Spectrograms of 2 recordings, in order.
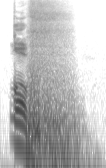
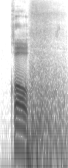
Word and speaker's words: qaf: Mohon maaf ucapan salah ya, contoh salah jangan ditiru, yaitu qaf, qo, qo, qo, qu, qu, qu, qi, qi, qi. Lah itu ucapan pelafalan yang kurang tepat. Ya. Nah, yang tepat insyaallah adalah qaf ya. Qo, qo, qo, qu, qu, qi, qi. Begitu kurang lebih untuk catatan huruf qaf.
